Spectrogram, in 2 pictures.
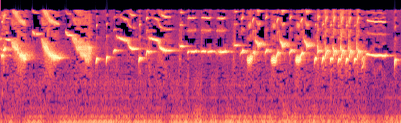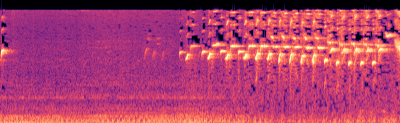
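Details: Goldfinch mule, a goldfinch and canary hybrid, sings a rapid, varied twittering song of high chirps and slurred whistles. It breaks off into near silence midway, then resumes with dense, fast trills over a faint low hum.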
